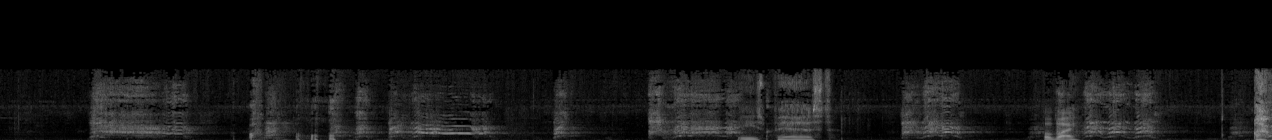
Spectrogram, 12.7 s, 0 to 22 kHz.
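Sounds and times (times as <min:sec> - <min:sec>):
frantic high-pitched cries: 0:00.9 - 0:02.2, 0:03.4 - 0:05.2, 0:06.5 - 0:07.5, 0:09.0 - 0:09.9
several dogs barking and yipping while chasing a coyote: 0:00.9 - 0:07.5, 0:09.0 - 0:12.7
speech: 0:07.4 - 0:08.4, 0:10.5 - 0:11.0.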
